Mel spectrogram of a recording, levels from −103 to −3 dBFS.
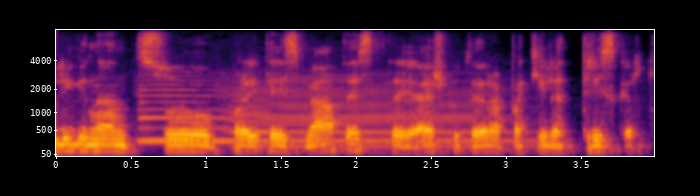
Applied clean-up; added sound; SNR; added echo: none; Wind instrument, woodwind instrument; 15 dB; none.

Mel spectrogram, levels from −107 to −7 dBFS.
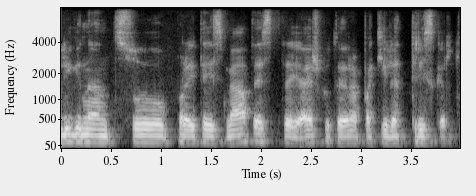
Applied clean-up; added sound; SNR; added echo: none; none; none; none.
